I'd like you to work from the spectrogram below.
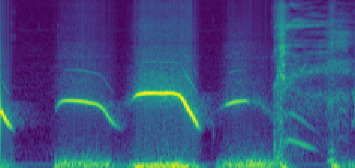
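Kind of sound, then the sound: human body sound, person whistling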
